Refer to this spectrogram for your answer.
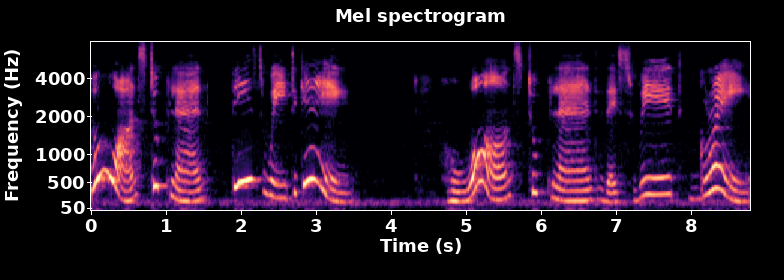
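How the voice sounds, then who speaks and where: A woman's put-on character voice, fairly high in pitch, at a very slow pace. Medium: read story.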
